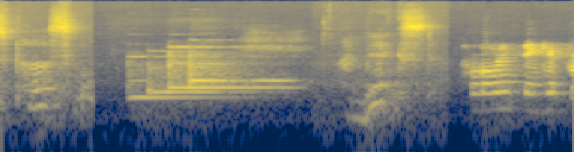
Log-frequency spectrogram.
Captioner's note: computer chimes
